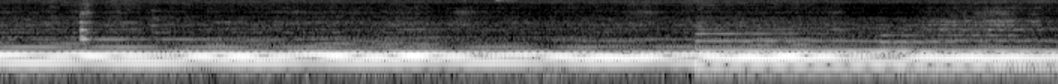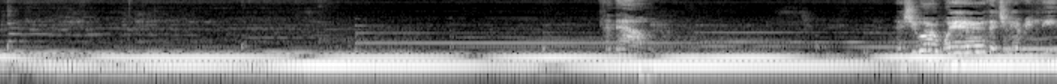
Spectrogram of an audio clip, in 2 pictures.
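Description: Several large frosted crystal singing bowls ringing together in a sustained drone with a slow, wavering pulse. A lower-pitched bowl joins about a third of the way in and another about halfway through, deepening the chord.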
